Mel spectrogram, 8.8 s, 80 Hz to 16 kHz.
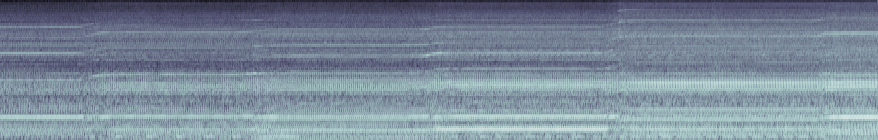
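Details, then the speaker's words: DIY thyristor-based 220 V, 4000 W DC motor speed controller test: motor whine steps up in pitch toward highest speed, then runs smooth with no electrical hum, only vibration and motor noise. "Bien, pas de bourdonnement. Ce ne sont que des vibrations et le bruit du moteur lui-même."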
